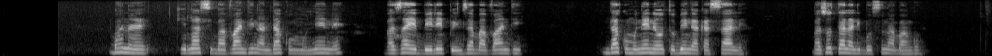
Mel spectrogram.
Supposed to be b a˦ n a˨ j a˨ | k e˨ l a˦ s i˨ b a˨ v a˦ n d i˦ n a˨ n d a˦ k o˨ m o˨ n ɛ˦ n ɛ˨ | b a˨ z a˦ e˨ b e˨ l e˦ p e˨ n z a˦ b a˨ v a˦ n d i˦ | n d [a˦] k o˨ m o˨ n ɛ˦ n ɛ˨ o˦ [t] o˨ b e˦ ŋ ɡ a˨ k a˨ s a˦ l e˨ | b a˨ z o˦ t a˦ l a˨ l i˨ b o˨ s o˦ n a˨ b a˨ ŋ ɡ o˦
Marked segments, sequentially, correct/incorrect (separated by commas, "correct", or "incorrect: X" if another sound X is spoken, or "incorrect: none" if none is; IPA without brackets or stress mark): correct, correct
